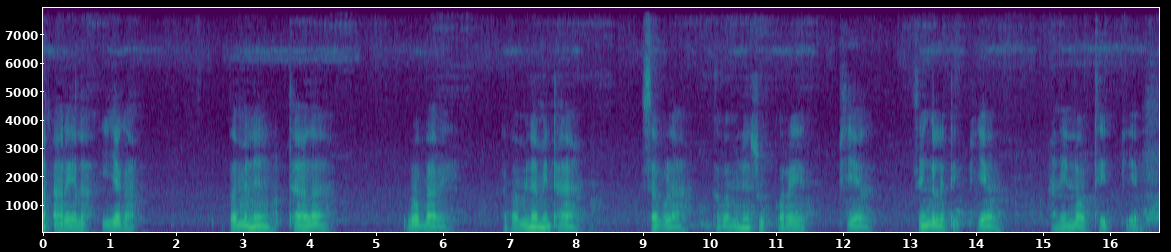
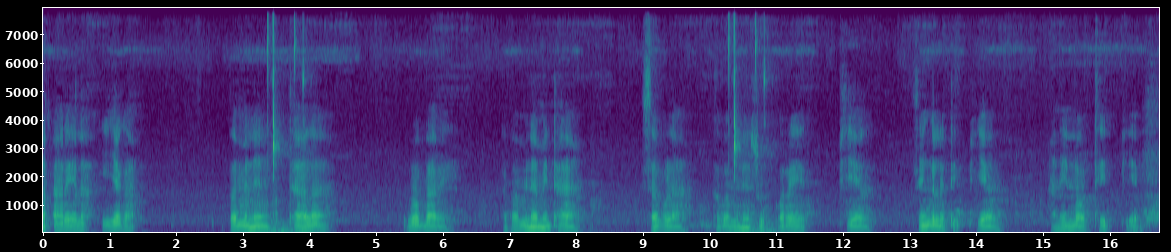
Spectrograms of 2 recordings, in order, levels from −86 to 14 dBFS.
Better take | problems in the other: first | background sound (Raindrop); 4 dB below the speech

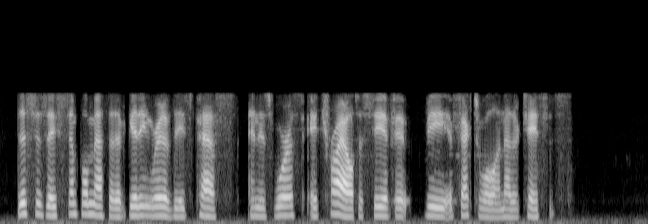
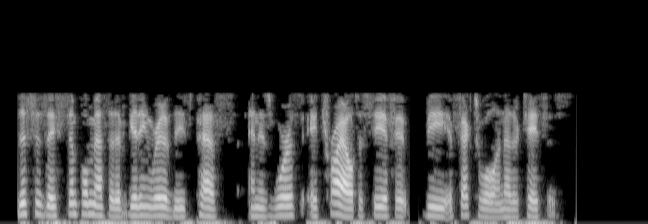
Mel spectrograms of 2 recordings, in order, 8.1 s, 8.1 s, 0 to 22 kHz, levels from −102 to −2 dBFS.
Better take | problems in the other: second | noise reduction (neural diffusion model UNIVERSE++)

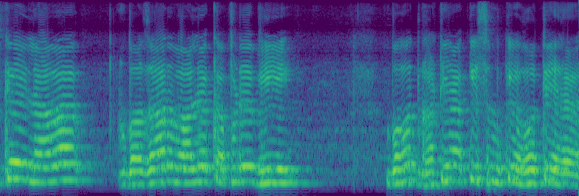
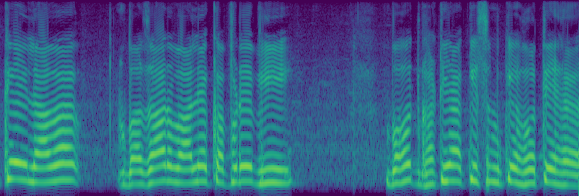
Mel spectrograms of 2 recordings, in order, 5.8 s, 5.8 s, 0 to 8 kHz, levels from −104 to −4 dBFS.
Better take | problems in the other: second | room echo; dies away in 0.5 s

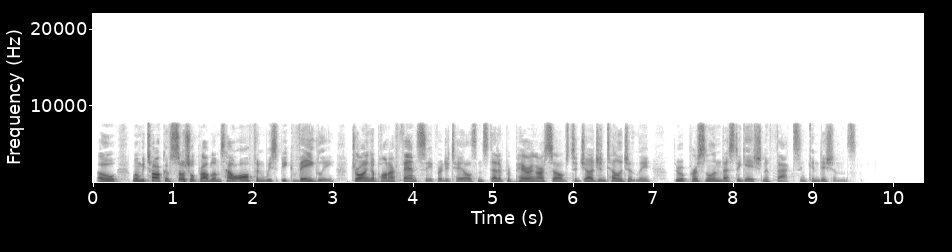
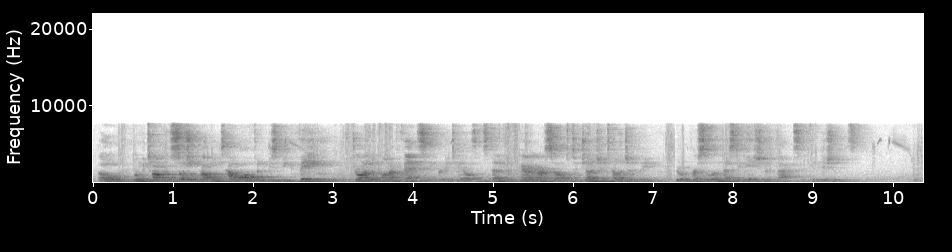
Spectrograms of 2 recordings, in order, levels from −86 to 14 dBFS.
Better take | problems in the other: first | background sound (Insect); 19 dB below the speech // room echo; dies away in 1 s

